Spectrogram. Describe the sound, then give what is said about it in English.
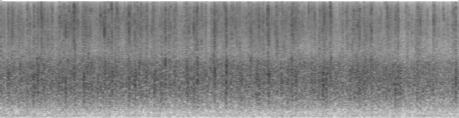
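A crowd applauds steadily, a dense wash of many hands clapping at once, loud and sustained from start to finish with no talking over it. “Yeah, let's clap.”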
